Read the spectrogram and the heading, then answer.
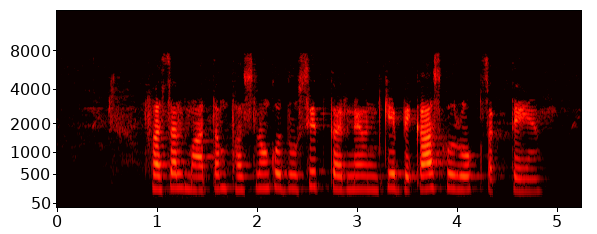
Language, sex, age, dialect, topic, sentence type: Hindi, female, 18-24, Kanauji Braj Bhasha, agriculture, statement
